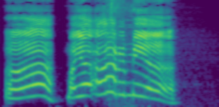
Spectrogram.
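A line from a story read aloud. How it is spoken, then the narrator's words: Howl. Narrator (Russian): Их незадачливый предводитель взвыл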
